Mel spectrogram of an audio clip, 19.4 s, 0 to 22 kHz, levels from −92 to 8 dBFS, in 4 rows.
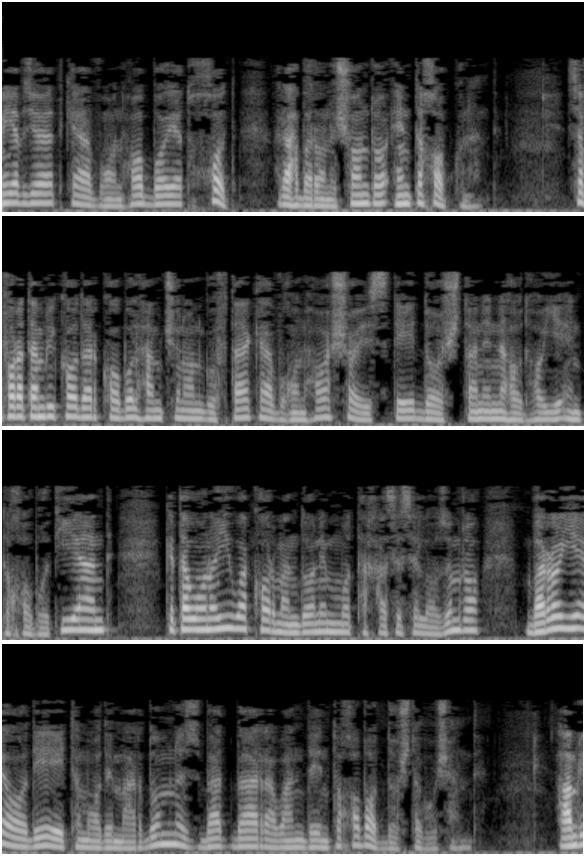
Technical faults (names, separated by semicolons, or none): MP3 compression; pre-echo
